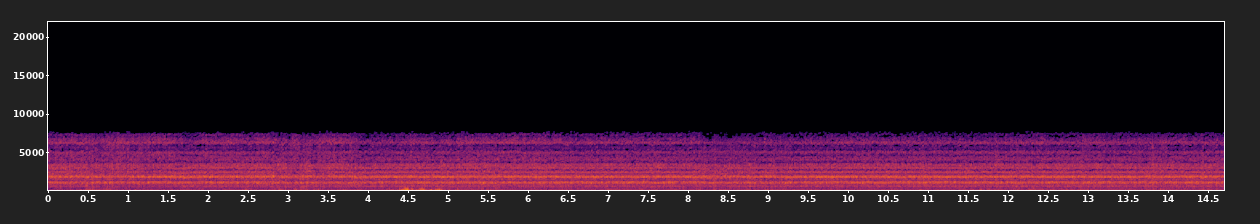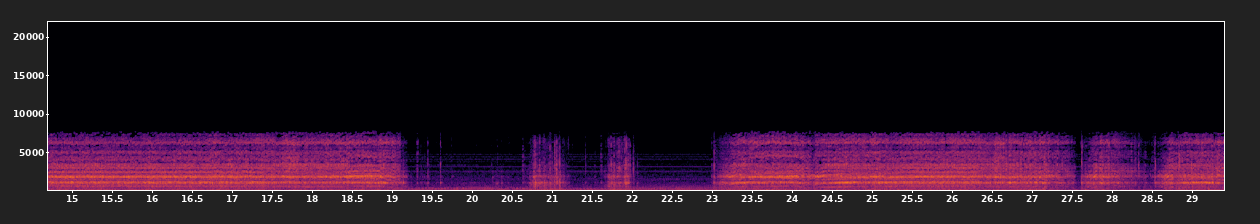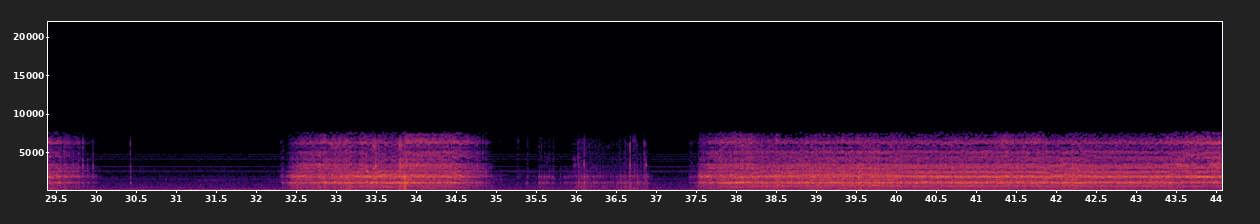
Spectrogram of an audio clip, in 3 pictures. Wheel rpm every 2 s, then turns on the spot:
160, 160, 160, 160, 160, 160, 160, 160, 160, 90, 10, 50, 150, 120, 60, 0, 90, 70, 30, 150, 160, 160.
20-22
